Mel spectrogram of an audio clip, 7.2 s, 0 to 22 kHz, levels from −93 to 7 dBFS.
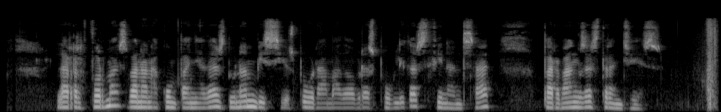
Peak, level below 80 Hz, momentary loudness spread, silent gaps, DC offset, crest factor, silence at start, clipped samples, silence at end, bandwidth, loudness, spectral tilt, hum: -12 dBFS; -82 dBFS; 9 LU; none; under 0.1%; 20 dB; 0.2 s; under 0.1%; 0.05 s; 11.5 kHz; -32 LUFS; -4 dB/octave; none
